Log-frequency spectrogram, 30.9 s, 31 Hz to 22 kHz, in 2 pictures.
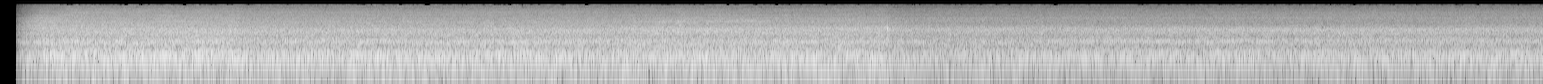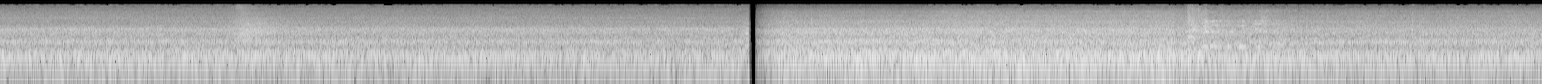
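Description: Ice lolly (popsicle) making machine running, a loud steady mechanical noise with a hiss and a faint hum. It drops out for an instant about 23 seconds in, then carries on.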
